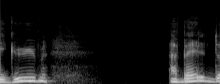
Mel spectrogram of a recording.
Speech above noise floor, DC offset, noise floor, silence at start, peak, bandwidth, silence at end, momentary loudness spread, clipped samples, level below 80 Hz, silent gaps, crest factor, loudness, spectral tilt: 58 dB; under 0.1%; -76 dBFS; 0 s; -6 dBFS; 7.8 kHz; 0 s; 8 LU; under 0.1%; -54 dBFS; none; 14 dB; -20 LUFS; -9.5 dB/octave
